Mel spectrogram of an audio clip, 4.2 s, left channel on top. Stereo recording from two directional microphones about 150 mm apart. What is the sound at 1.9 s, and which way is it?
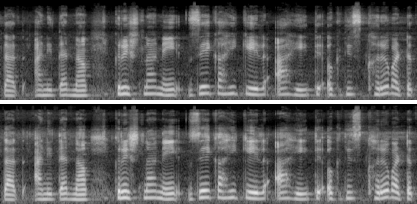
A woman's voice, 25° left (ahead or behind).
